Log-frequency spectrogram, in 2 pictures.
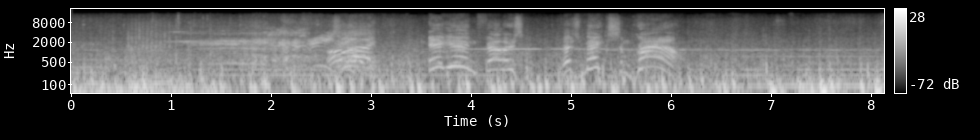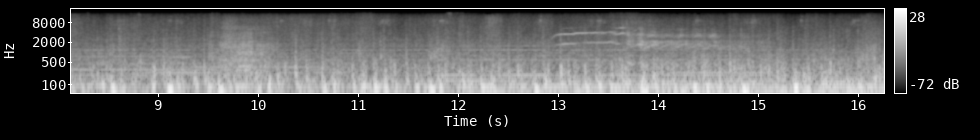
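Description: Horses' hooves thud in quick rhythm on snow.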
